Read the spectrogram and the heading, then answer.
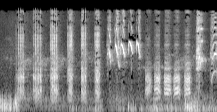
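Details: Javan myna singing, played daily as a tutor for other birds: harsh rasping notes repeated about four times a second, broken by a brief run of high, thin, squeaky whistles, then more grating chatter.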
